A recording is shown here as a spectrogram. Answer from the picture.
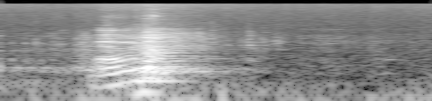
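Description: A man's short spoken question word, then quiet room tone.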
